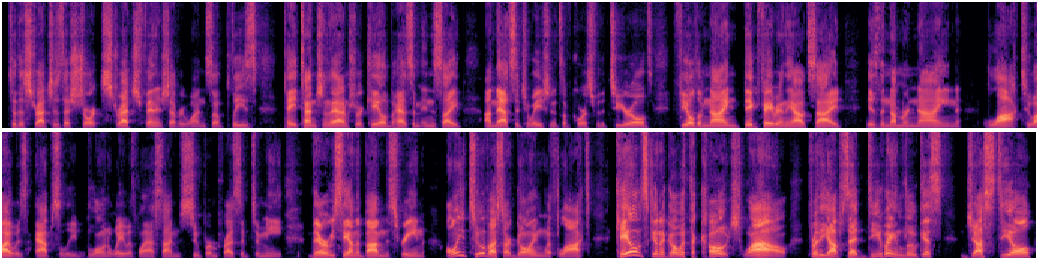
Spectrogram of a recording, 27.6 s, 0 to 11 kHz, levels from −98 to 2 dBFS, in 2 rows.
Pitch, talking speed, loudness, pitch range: 125 Hz, 195 wpm, -25 LUFS, 115-145 Hz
